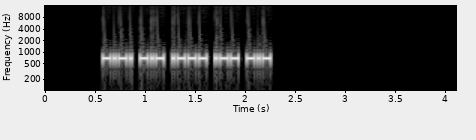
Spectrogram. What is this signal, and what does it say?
Morse code, heard as a keyed tone, about 44 wpm, 700 Hz. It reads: CKJWK
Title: Code Groups - 5 Letters - 45wpm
